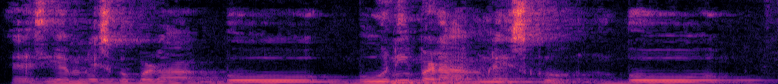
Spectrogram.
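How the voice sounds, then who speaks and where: A man's voice: fairly high pitch, steady tone, quick pace, warm tone, roomy sound. A man teaching a reading lesson, patiently explaining and sounding out syllables one by one.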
